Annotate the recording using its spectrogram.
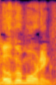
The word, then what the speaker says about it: Ilvermorny: So the school is Ilvermorny? – Ilvermorny, thank you.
